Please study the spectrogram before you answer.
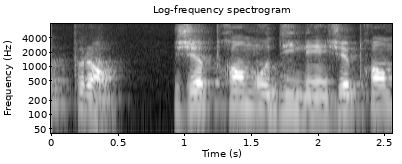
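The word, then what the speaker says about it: prennent: Spelling तो ये लिखी है आपने, Pren. P-R-E-N-N-E-N-T. अब प्रोनाउंसिएशन क्या होगा Prenen. इसका वैभव? PRAN, Prenan. PRAN, PRAN, Pren. PRAN. या इट्स not Pranay, it is PRAN, right.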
